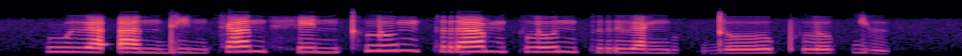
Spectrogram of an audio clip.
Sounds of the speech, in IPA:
w ɯ˧ a̯ ʔ a˧ n d i˨˩ n k a˥˩ n h e˧ n kʰ l o˥˩ m p r a˥˩ m k l o˥˩ n p r ɯ˧ a̯ ŋ u˨˩ k̚ d oː˦˥ pʰ l o˦˥ k̚ j ɯ˨˩ k̚

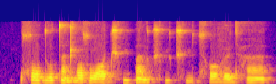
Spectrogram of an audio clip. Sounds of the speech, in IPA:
sˤ y w d̪ o t̪ ã d ə ɳ ɾ ø sˤ w ɔ t͡ʃʰ y p ã w t͡ʃʰ y t͡ʃʰ y t͡sʰ ɔ v œ d h ã

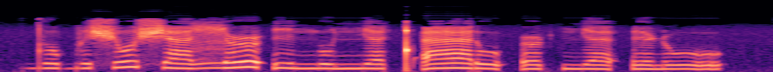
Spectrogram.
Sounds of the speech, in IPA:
d̪ ʊ b ɪ ʃ ʊ ʃ æ ɮ ə˞ ʔ i n̪ u ɲ ɛ ǃʼ æ ɾ u ʔ ə˞ ʈ ɲ ɛ ʔ ɪ ɳ u

